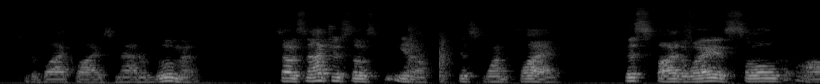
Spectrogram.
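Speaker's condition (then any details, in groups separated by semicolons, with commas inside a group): No condition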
